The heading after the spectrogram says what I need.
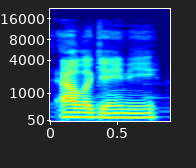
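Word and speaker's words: Allegheny: You would guess it's pronounced like alchemy but with a G. Okay. There there's an extra syllable here. Yeah, that that's the only difference. There's an al it's alagany. So this L is pronounced.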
